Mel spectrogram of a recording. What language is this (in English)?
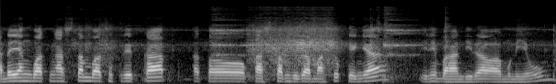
Indonesian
